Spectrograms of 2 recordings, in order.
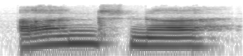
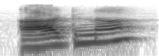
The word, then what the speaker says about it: Ajna: to this third eye Ajna practice. I've also actually heard it pronounced Agna, which is very similar to Agni, which is fire, which is not what the third eye is about.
